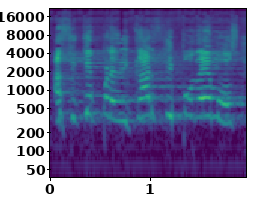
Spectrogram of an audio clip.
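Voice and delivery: ordinary talk, nothing marked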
